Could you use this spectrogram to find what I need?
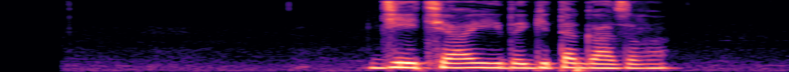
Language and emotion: Russian, neutral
